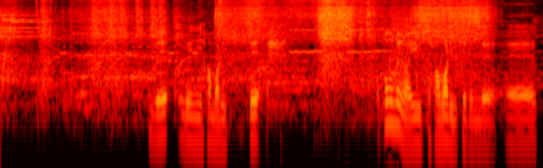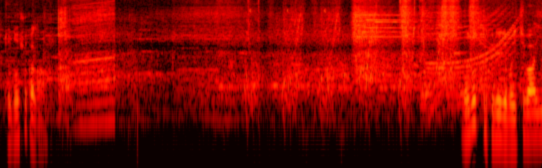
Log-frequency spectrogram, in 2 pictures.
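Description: Electronic game sound effects chime and crash during a battle.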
